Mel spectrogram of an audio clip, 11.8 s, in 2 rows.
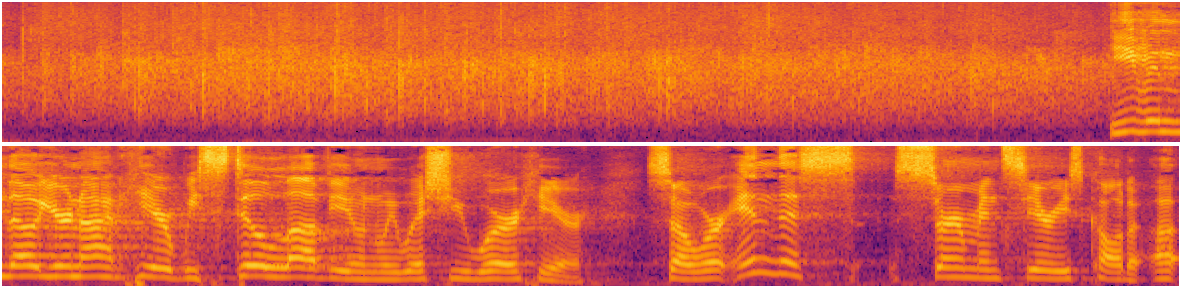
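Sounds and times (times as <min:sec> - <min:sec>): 
audience applause: 0:00.0 - 0:05.9
speech: 0:05.6 - 0:11.7.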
